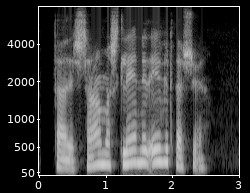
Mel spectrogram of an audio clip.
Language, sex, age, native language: Icelandic, female, 30-39, Icelandic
